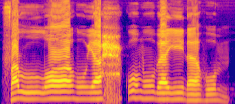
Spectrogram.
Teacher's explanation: dibaca dengan lam tafhim pada lafal lafzul jalalahnya yaitu lafal Allah. Kenapa? Karena dia ada huruf lam didahului dengan huruf fathah.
